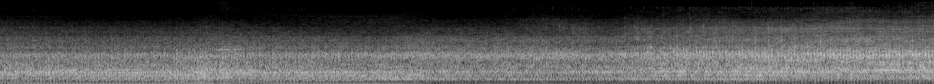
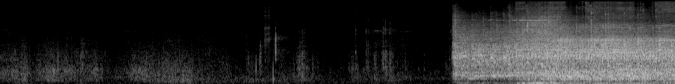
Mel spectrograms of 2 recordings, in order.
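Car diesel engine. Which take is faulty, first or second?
second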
